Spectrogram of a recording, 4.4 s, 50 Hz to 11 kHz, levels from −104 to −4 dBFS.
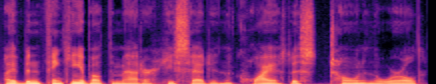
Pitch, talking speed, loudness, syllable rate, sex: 110 Hz, 220 wpm, -19 LUFS, 4.9 syllables/s, male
